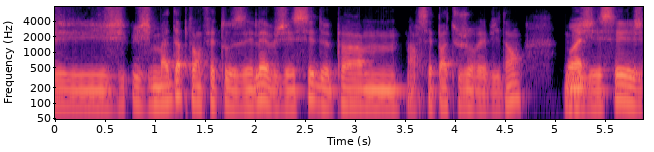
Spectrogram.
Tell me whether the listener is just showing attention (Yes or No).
Yes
